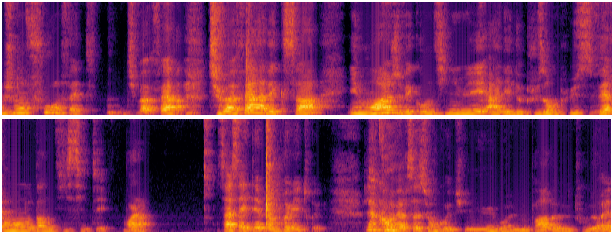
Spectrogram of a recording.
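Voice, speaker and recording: A woman in a casual vlog who tells stories in a chatty way, with many fillers and restarts. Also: mid-range voice. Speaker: spiritual guide and vlogger. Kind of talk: casual chat. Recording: roomy sound from a distant mic.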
